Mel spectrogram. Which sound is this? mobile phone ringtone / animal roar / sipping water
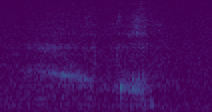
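sipping water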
